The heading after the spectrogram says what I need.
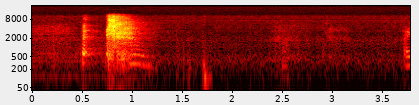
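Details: Woman in her 20s sneezing after putting a Q-tip in her right nostril to trigger it: a short breath in, then a single forceful, hissing sneeze with a faint trailing sound; ordinary induced sneeze.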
